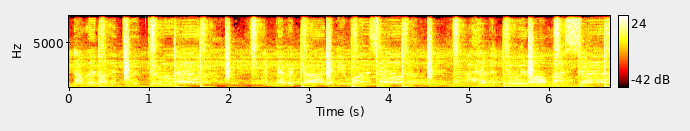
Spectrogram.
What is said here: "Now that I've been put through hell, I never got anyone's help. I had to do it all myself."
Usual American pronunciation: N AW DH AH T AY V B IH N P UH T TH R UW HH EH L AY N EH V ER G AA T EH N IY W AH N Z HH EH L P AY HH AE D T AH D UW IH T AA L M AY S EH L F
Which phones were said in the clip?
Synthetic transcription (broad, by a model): N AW DH AH T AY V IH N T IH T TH UW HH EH AY N EH V ER G AA T EH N IY W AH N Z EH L F AY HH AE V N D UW IH T AA L M AY S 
